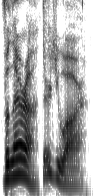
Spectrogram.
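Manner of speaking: man doing a woman's voice; high, loud put-on woman voice. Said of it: "do you like my woman voice?".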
